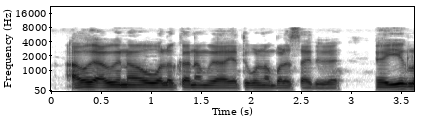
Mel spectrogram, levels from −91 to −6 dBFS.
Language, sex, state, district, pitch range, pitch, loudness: Kannada, male, Karnataka, Bellary, 95-105 Hz, 100 Hz, -15 LUFS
